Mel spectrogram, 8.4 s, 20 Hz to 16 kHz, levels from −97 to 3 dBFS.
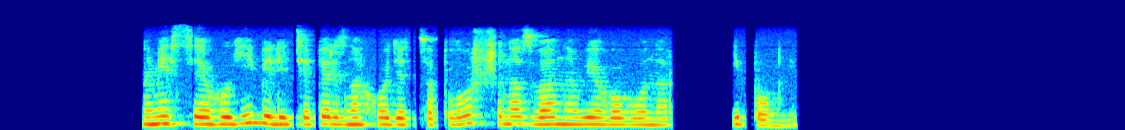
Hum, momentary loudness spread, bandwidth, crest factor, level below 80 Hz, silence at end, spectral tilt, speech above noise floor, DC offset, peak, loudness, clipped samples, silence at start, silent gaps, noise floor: none; 10 LU; 7.4 kHz; 16 dB; -66 dBFS; 2.45 s; -7.5 dB/octave; over 68 dB; under 0.1%; -8 dBFS; -23 LUFS; under 0.1%; 1.05 s; 5.08-5.49 s; under -90 dBFS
